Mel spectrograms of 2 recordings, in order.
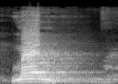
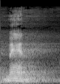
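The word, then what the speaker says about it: من: lihat dari analisa kata man man ini huruf Isim syarat kata penghubung syarat orang barat menyebut membacanya Men tapi tulisan mah tetap Man jadi Man itu sama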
